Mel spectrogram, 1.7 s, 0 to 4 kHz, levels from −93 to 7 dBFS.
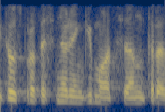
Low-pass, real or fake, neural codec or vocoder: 3.6 kHz; real; none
